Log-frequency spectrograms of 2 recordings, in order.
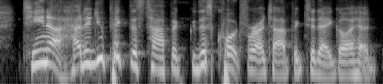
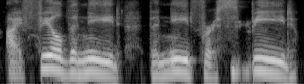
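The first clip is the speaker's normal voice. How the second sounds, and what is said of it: Poor impression of another person's voice. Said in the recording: “I can't do a Tom Cruise accent. I'm sorry, a voice impersonation ... Oh, that was a terrible Tom Cruise.”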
